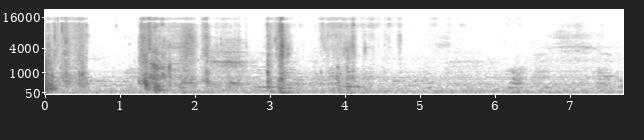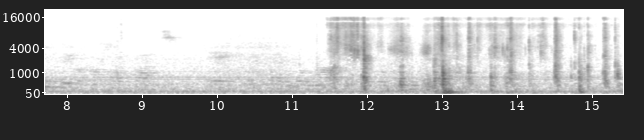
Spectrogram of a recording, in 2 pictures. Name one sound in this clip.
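Gloved hands shift a canvas, knocking it on a tabletop.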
